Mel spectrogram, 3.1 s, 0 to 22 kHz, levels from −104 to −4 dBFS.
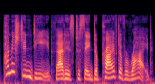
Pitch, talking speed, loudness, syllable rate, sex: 190 Hz, 175 wpm, -22 LUFS, 5.1 syllables/s, female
